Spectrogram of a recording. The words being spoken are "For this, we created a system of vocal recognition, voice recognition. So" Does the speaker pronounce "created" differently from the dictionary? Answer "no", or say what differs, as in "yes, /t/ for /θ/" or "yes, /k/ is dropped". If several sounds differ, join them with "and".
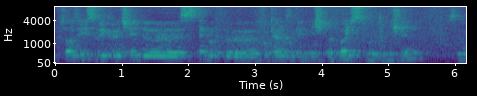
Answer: yes, /ɹ/ is dropped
